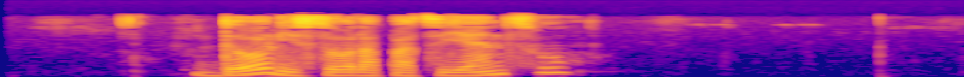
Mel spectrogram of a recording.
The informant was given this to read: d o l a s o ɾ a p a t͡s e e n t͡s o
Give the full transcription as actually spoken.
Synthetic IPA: d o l i s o l a p a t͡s i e n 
